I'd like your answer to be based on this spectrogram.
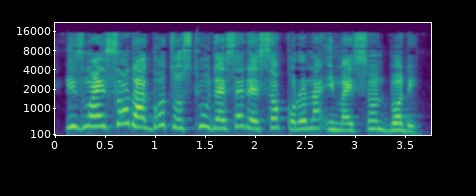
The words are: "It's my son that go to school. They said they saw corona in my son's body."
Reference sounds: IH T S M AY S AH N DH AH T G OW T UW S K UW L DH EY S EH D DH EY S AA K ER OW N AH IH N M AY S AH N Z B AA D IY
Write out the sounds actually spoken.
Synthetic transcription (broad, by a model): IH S M AY S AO N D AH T G OW T UW S K UW L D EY S EH D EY S AA K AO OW N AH IH N M AY S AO N B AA D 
